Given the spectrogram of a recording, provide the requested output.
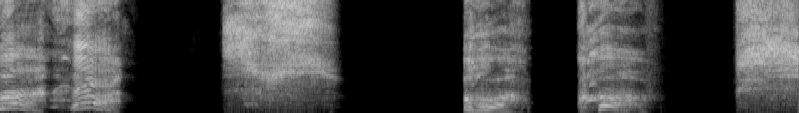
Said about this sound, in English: Cough! Fireball's thumb was so spicy it made him cough and made his tongue burn.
